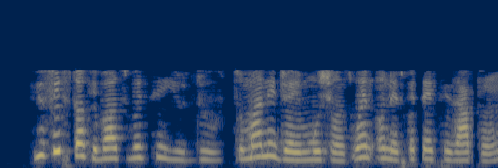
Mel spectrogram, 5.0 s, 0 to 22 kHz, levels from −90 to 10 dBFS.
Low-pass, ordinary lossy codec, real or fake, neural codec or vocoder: 7.2 kHz; AAC, 16 kbps; real; none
